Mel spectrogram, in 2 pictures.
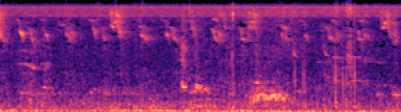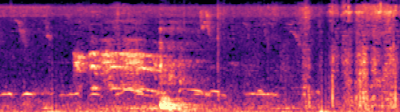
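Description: A rooster crowing once, about seven seconds in, its call falling in pitch at the end, over the chirping of small birds. A short noisy burst follows about a second before the end.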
